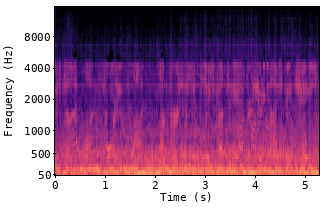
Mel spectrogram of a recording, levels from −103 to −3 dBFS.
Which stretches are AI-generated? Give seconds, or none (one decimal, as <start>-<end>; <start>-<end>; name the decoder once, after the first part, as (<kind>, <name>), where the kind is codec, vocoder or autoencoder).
0.0-3.7 (vocoder, BigVGAN v2); 4.3-5.3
